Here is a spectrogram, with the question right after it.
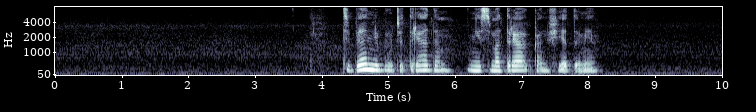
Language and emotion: Russian, sad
